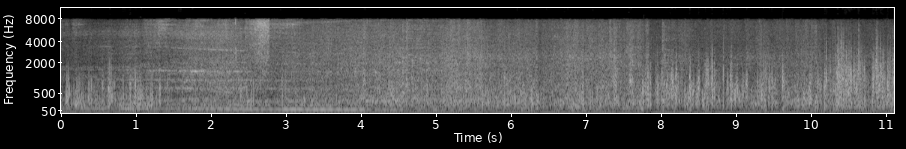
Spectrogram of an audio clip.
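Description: Two Union Pacific diesel locomotives go by at speed with a low engine drone that fades after about four seconds. It gives way to the steady rattle and clatter of empty double-stack well cars rolling past.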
